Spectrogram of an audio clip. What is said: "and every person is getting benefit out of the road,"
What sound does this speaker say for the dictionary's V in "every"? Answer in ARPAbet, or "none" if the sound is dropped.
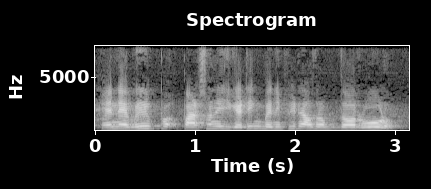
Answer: B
